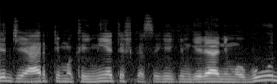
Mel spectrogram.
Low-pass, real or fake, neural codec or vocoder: 14.4 kHz; real; none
